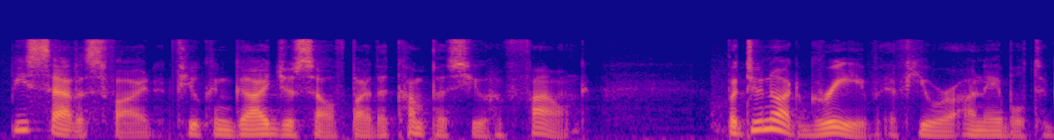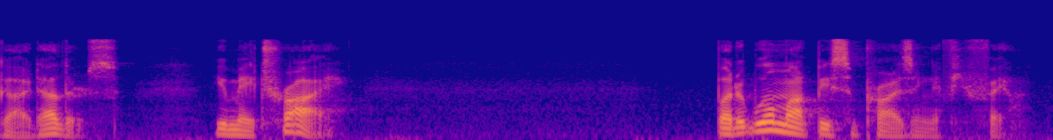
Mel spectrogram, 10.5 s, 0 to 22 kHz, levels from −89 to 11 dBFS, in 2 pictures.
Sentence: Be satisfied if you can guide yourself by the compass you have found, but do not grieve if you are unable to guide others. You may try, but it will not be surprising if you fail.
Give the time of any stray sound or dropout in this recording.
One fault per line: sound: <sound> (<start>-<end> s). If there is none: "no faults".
no faults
